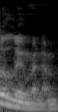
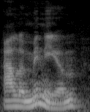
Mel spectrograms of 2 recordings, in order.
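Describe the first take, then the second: First: It is said without the extra syllable. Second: It is said with the extra syllable. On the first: "I pronounce this aluminum because it's spelled aluminum" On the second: "if it was spelled the British way, aluminium, I would pronounce it thus"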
